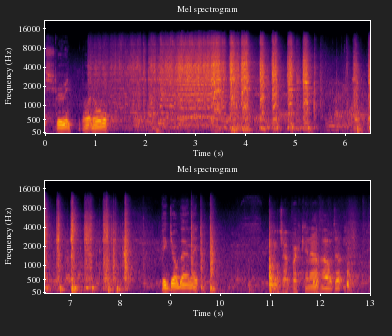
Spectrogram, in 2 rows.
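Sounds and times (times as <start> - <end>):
cordless drill motor: 0.9 - 5.4.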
